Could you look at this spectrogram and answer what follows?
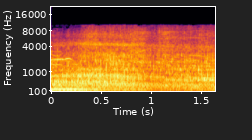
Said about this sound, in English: Why is that plane keep following us?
